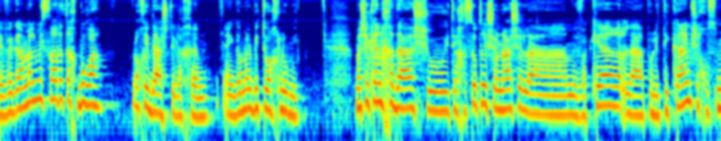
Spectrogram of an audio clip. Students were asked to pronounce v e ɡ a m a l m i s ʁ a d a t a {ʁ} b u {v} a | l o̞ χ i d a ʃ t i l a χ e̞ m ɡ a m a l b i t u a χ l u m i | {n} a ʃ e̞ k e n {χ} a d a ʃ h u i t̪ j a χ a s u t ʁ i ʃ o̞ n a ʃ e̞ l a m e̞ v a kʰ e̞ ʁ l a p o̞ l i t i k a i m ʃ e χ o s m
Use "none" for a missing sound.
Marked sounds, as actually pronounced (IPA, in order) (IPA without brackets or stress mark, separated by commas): χ, ʁ, m, χ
